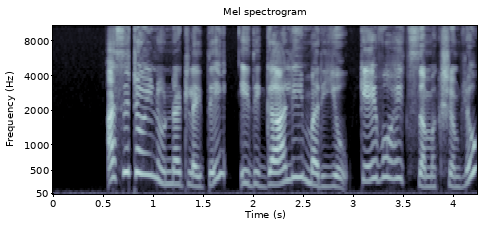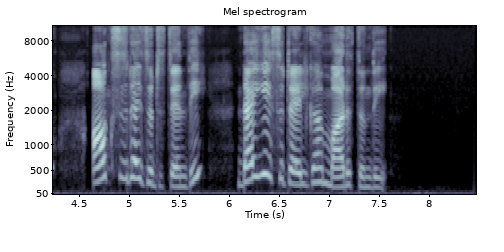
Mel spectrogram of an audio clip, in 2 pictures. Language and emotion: Telugu, neutral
